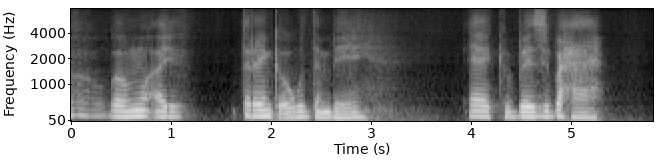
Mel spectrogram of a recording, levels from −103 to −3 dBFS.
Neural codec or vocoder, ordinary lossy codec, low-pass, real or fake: codec, 16 kHz, about 1 kbps, DyCAST, with the encoder's durations; none; none; fake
